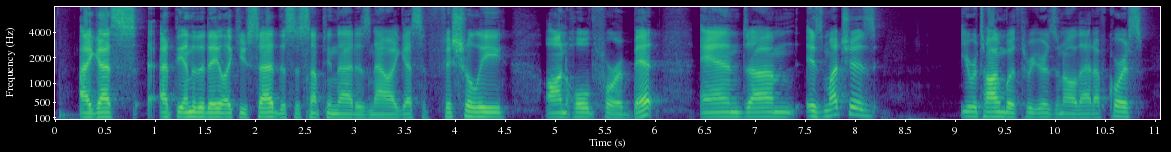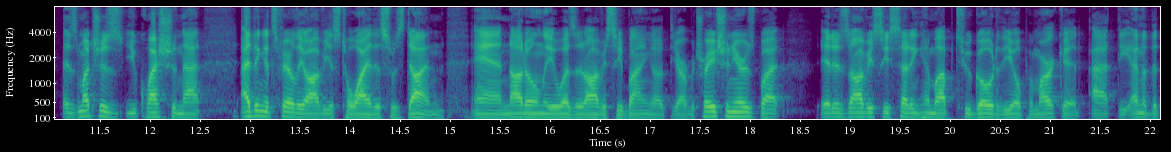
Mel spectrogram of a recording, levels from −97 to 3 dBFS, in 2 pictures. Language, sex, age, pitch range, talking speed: English, male, 20-39, 100-120 Hz, 235 wpm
